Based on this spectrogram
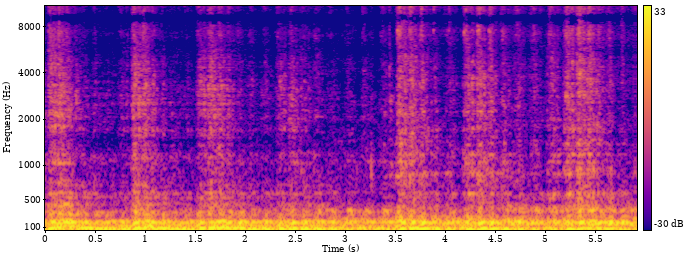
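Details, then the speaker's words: V8-swapped Chevy S10 stored for years, after fitting a rebuilt used fuel pump (fuel pressure about 20 psi), running on old gas: deep steady V8 rumble, no knocking or stumbling; normal running. "got some old gas but it's running"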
